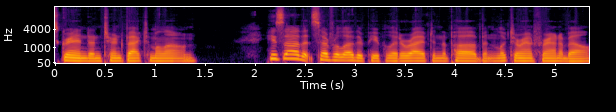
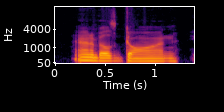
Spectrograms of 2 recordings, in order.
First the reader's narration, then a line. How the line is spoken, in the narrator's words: he said miserably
